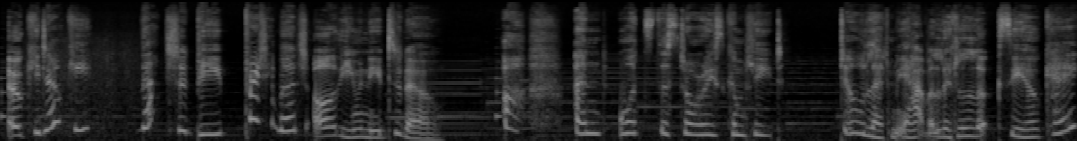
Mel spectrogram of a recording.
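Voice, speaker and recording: A woman's voice: high-pitched, big pitch swings, normal speed, darkish tone, soft background music. A woman playing a playful, teasing witch aunt in an anime game, with whimsical, theatrical airy confidence. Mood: breezy.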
